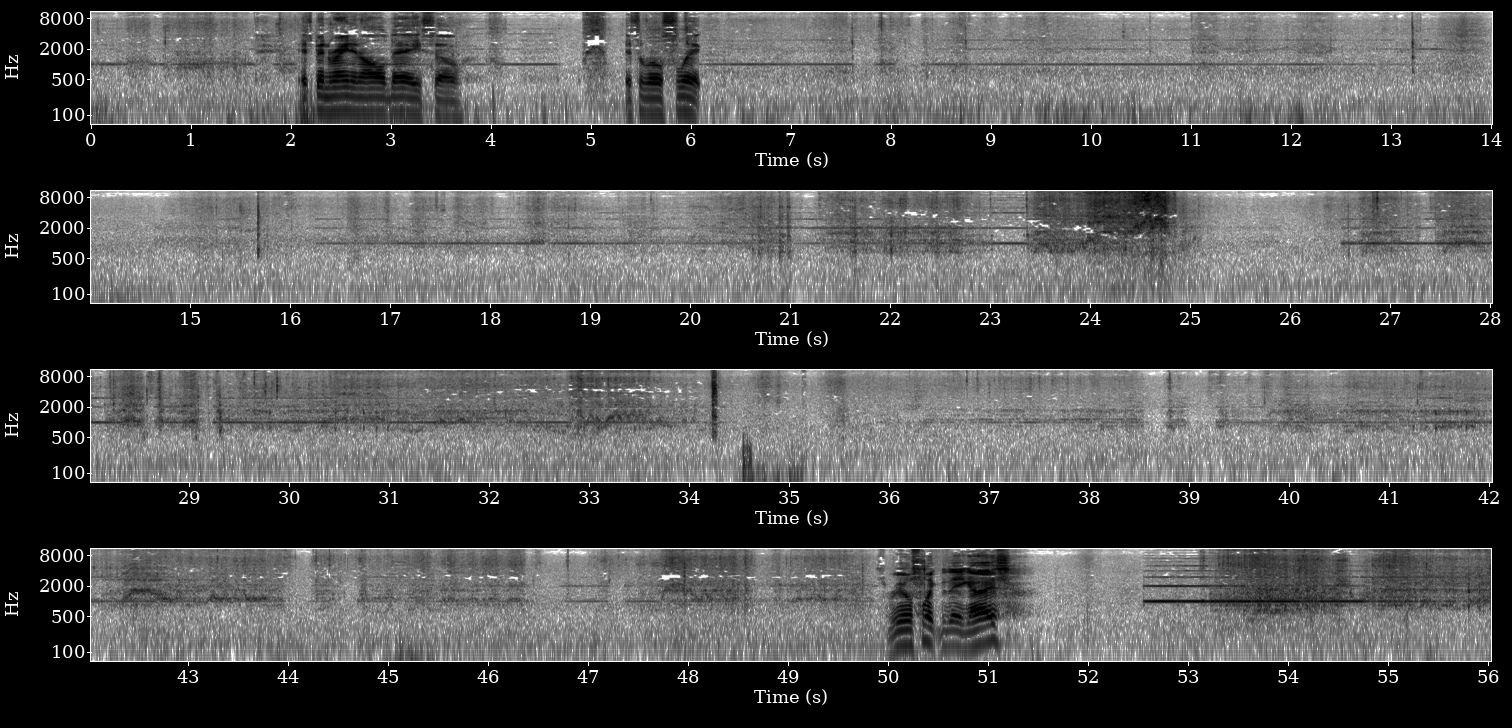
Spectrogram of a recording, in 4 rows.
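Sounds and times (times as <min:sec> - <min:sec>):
small electric motor whining: 0:00.0 - 0:25.3, 0:26.2 - 0:51.3, 0:52.6 - 0:56.0.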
